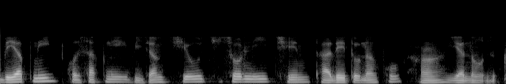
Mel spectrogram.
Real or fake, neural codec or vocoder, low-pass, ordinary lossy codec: fake; codec, 16 kHz, 2 kbps, X-Codec, HuBERT features, trained on LibriSpeech; 3.6 kHz; Opus, 32 kbps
